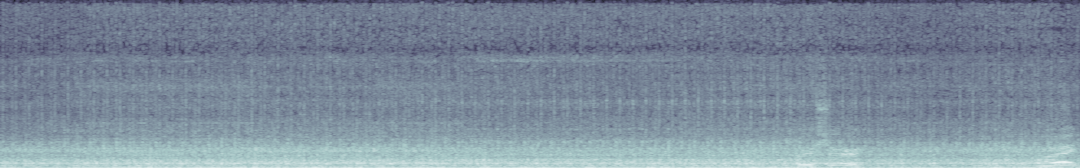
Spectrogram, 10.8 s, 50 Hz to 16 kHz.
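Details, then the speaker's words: Atomic 4 marine engine running warm with 40–45 psi oil pressure after head gasket replacement; steady, even idle with a fine quick puffing tick over the low rumble from a badly leaking exhaust manifold gasket. "say I got a I got putting the gasket in there she's leaking all over the place"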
